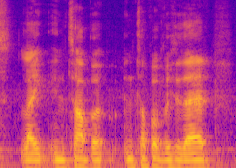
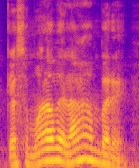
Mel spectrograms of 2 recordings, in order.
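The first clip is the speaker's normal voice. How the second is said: mild mock shout, pitched up; slightly raised, higher retold yell; retold Spanish shouting; 5 semitones higher, 3 dB louder than usual. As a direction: lightly imitate friends yelling in Spanish. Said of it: "They were shouting in Spanish".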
